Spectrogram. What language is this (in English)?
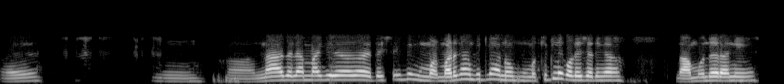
Konkani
